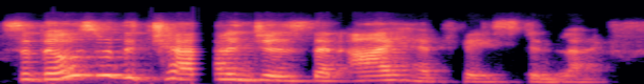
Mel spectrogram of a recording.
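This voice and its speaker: Speaking very slowly, a woman with a bright, sharp tone and vocal fry uses a fairly high pitch with very wide pitch swings. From South Africa, Pietermaritzburg (KwaZulu-Natal). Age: 60s. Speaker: speaker on communication skills. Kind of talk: talk at a networking event. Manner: formal, precise diction.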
